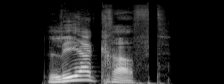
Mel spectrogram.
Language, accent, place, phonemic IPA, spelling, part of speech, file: German, Germany, Berlin, /ˈleːrˌkraft/, Lehrkraft, noun, De-Lehrkraft.ogg
- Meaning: professional teacher (at any level from primary school to university)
